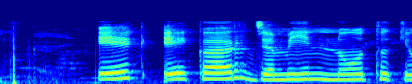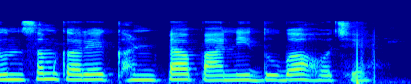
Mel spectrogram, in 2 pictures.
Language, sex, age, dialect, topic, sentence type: Magahi, female, 18-24, Northeastern/Surjapuri, agriculture, question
